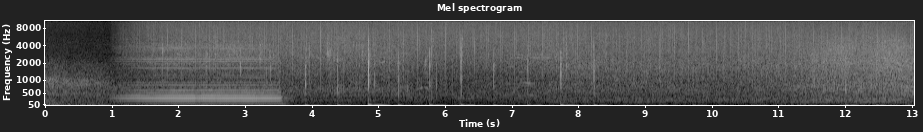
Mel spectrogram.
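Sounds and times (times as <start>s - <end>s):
low buzzy hum: 0.0s - 13.0s
sharp clicks and pops: 1.1s - 13.0s.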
